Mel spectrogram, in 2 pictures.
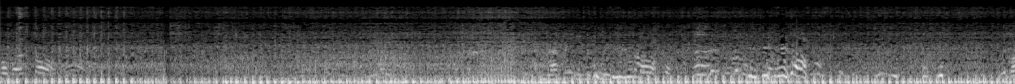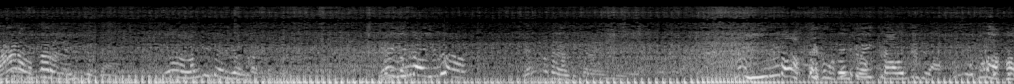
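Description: Motorcycle engines running steadily at low revs while the bikes are taken slowly up a steep, rutted dirt trail. Men's voices call out over the engines several times.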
